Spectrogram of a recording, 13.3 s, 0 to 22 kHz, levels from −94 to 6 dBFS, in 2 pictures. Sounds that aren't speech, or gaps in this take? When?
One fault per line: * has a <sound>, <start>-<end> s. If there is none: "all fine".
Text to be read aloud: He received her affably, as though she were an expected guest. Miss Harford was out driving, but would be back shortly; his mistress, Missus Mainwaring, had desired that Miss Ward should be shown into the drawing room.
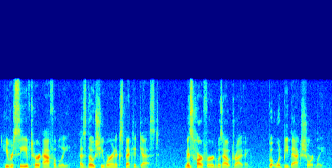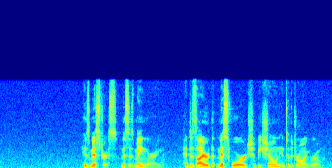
all fine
